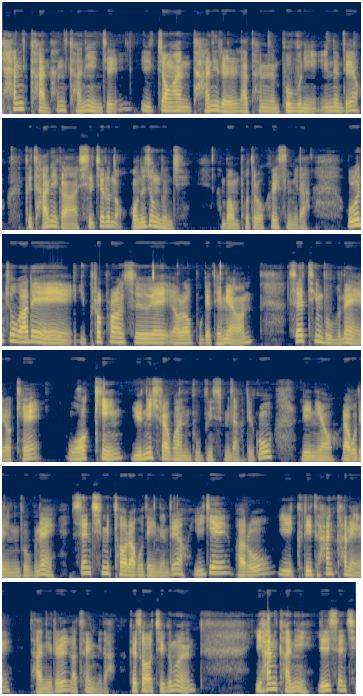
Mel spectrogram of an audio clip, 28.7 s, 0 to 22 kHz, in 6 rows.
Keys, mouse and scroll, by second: 4.3 alt+click, 4.6 alt+right click, 10.5 click, 10.6 alt+right click, 13.5 alt+click, 20.0 click, 26.6 click.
